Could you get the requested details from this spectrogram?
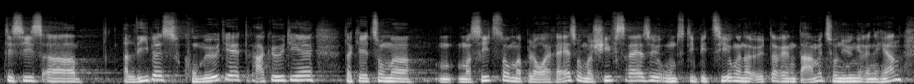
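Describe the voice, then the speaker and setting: A man's voice: a little high, a little fast. An Austrian man, an author introducing a reading at a live event, talking in a rambling, self-mocking way with many restarts. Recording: long hall reverb.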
